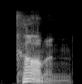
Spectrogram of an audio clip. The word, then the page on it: carman: British English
